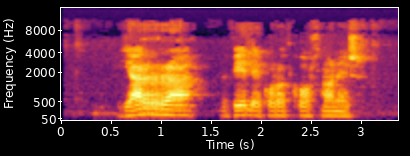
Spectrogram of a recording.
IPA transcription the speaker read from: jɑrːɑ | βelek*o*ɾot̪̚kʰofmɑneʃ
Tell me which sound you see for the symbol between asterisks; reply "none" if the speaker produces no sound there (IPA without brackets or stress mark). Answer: o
